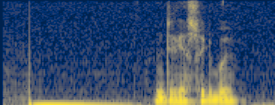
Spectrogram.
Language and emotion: Russian, neutral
